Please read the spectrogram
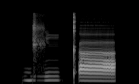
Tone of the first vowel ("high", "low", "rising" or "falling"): low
